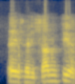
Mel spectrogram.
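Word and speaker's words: chantiers: अतल जगतर भंडार भितर चैंटियर्स गोटे फ्रेंच वर्ड शांतिय तार उच्चारण तार अर्थ हूँ वर्क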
